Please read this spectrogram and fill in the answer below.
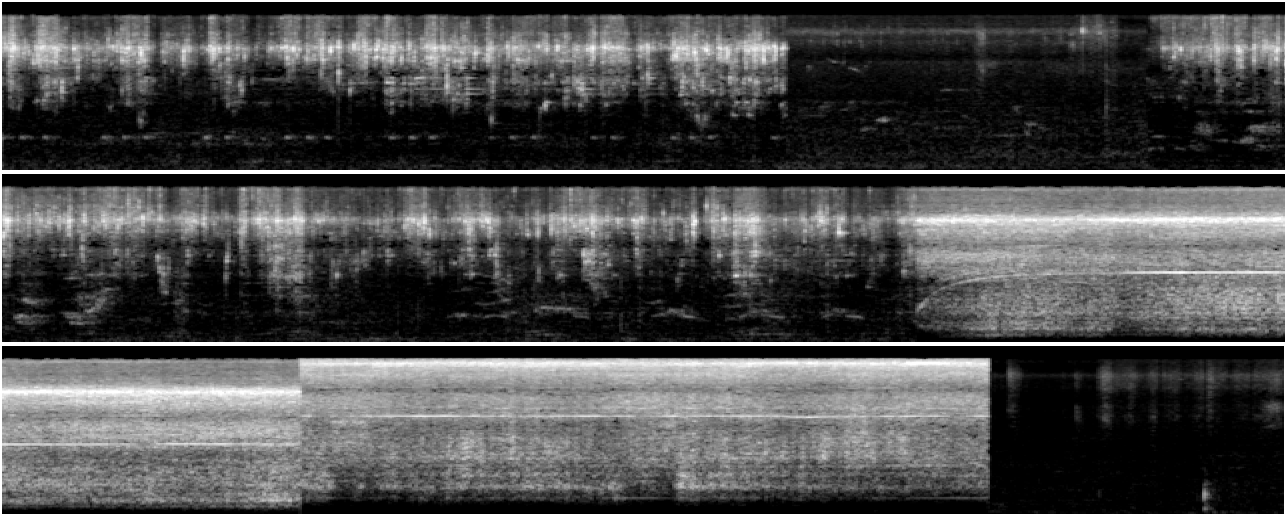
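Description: Soapy water splashing and dripping as an alloy wheel is scrubbed with a sponge and a small brush, in many quick scratchy strokes. About sixteen seconds in, a loud steady rushing noise starts with a motor whine rising at its onset. It changes tone about five seconds later and cuts off suddenly after about ten seconds in all.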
